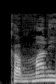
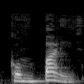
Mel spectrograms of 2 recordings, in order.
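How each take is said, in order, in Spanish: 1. La primera vocal se pronuncia como 'a'. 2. La primera vocal se pronuncia como 'o'. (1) "has dicho dos veces Campani" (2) "y es Compani"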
